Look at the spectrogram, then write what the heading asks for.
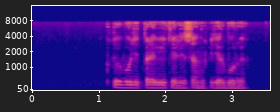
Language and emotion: Russian, neutral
